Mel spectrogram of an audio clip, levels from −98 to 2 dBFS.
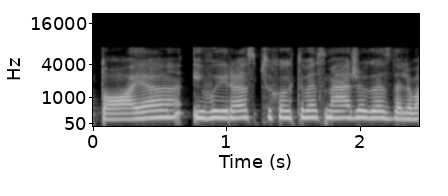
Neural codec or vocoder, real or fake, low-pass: none; real; 7.2 kHz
